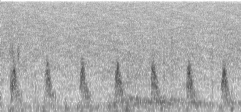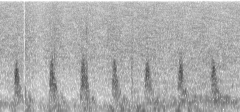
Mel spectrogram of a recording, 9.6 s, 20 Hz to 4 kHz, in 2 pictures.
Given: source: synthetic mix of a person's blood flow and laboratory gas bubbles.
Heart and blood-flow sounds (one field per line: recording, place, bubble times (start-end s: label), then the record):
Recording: Doppler ultrasound of blood flow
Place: subclavian vein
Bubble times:
0.00-0.05 s: bubbles
0.18-0.31 s: bubbles
0.33-0.40 s: bubbles
From the record:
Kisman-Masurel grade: 213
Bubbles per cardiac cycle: several, 3 to 8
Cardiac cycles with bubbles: 1 to 10%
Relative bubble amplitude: loud (0.450 to 0.775)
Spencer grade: 1 (occasional bubble signal discernible with the cardiac motion signal, with majority of cardiac periods free of bubbles)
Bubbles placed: anywhere in the cardiac cycle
